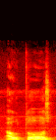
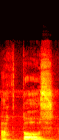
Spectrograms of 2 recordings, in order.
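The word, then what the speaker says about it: αὐτός: Autos, según la pronunciación erasmiana, autos, pero según la pronunciación reocliniana debe leerse aftos. Aftos.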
